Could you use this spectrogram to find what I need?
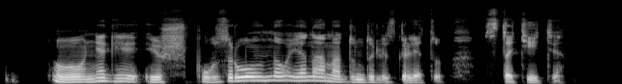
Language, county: Lithuanian, Alytus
